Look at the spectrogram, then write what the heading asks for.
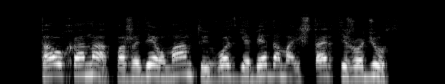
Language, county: Lithuanian, Vilnius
